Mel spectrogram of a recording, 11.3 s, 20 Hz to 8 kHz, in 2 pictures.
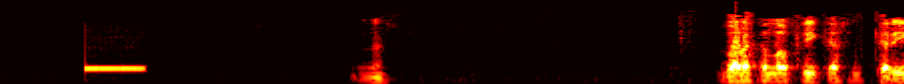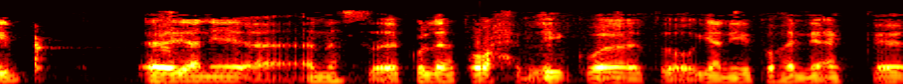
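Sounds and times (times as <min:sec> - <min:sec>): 
phone call disconnect tone beep: 0:00.5 - 0:00.9
speech: 0:04.5 - 0:05.9, 0:06.5 - 0:11.2.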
